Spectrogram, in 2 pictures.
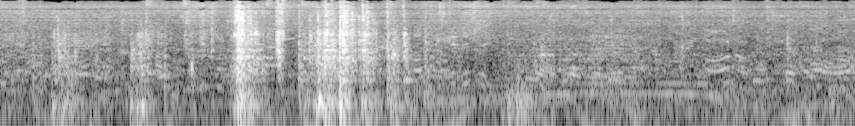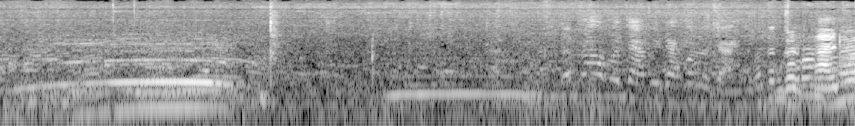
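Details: Cattle raging and scared of water, later lifted and carried: loud clattering knocks come first, then arched, rising-and-falling moos around the middle, and a shorter flat moo after, with background noise.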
